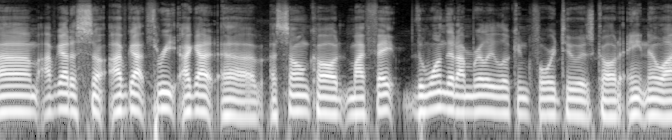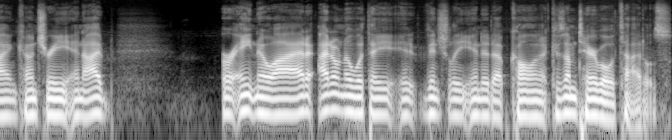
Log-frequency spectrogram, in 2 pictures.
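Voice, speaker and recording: Fairly quick in pace, a man with an unremarkable speaking voice talks at medium pitch with fairly even intonation on a very clean recording with a silent background. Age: 40s. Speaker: songwriter. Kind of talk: casual chat.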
